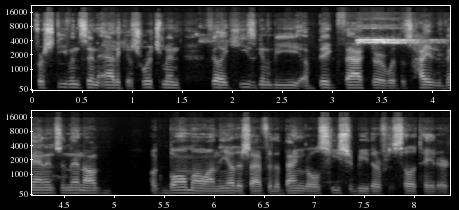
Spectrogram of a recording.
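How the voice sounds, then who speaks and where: A man's voice: medium pitch, steady tone, fast talker. A man giving casual sports analysis as a color commentator on a game broadcast. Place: indoor high school gym. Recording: faint gym noise behind voice.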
